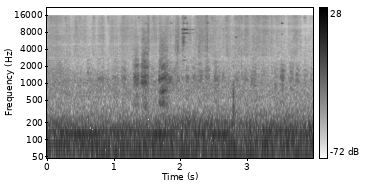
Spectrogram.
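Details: Midnight, a black former stray dog taken in during December 2017 and now living with two yellow Labs, pants in soft rhythmic breaths, a few sharper huffs clustered mid-clip over a steady low hum.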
